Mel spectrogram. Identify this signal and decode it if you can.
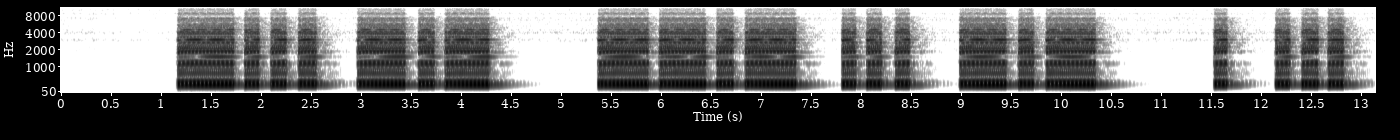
Morse code, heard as a horn, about 9 wpm. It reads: BK QSK ES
